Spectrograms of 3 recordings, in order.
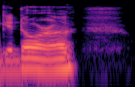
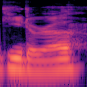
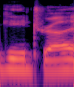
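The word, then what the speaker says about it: Ghidorah: obviously a reference to King gadora or king gidora or King gidra if you're a failure of pronunciation but she has a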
